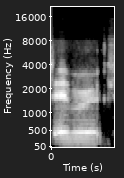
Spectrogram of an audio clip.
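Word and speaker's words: Avirex: Avarex. What is that? What was the uh Avir? Yeah. Really popular. Yes. I can't pronounce it. How you is it? Aarex. Yeah, it's Aarex.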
